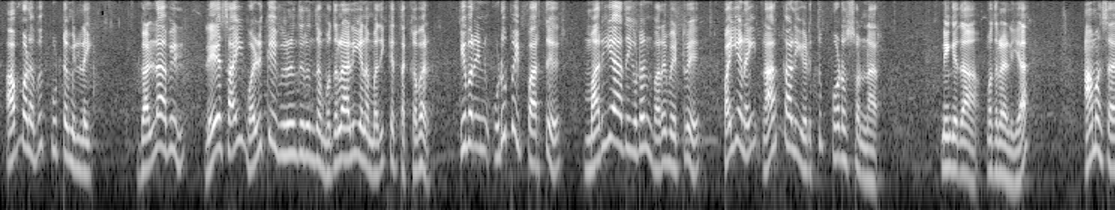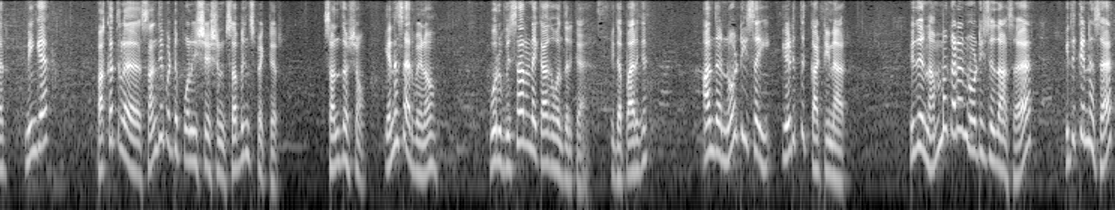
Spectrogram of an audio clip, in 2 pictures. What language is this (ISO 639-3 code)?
tam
